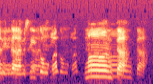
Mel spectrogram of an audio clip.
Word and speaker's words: Manta: Manta. Nous on prononce M-A-N-T.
